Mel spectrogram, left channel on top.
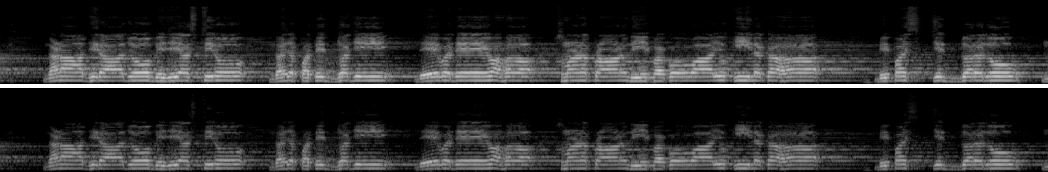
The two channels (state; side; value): quieter; right; 8.2 dB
